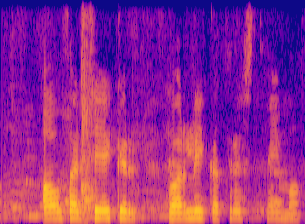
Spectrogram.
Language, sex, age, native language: Icelandic, male, 11, Icelandic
